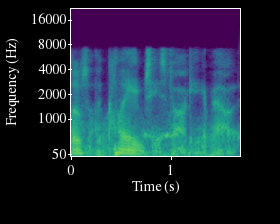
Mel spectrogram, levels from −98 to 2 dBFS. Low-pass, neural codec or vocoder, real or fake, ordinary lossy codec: 7.2 kHz; codec, 16 kHz, 1 kbps, FreqCodec, larger model; fake; Opus, 32 kbps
